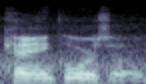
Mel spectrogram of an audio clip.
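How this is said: It is said the American street way.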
